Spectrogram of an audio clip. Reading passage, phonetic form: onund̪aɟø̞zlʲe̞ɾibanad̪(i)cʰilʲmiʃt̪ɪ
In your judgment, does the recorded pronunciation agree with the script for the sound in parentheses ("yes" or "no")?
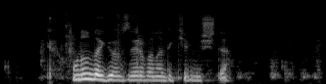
yes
